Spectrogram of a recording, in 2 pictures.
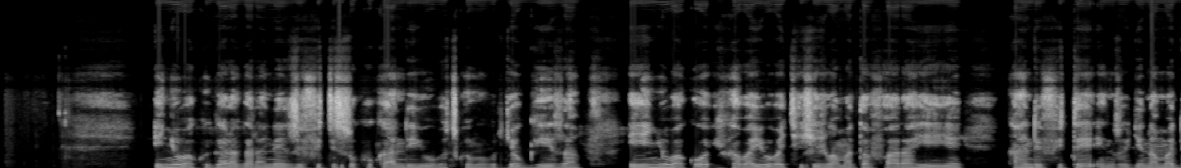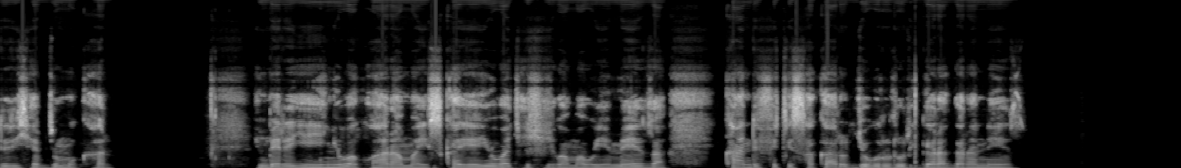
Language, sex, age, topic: Kinyarwanda, female, 18-24, education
